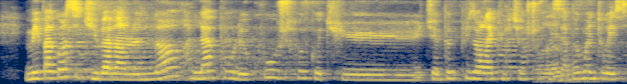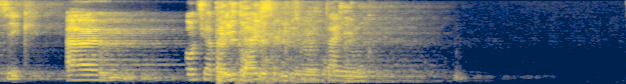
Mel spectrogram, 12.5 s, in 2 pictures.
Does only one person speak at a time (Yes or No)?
No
